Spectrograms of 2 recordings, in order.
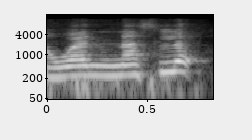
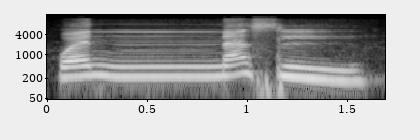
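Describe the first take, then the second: First: The final L is released with an added bounce. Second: The final L is held still without a bounce. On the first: The speaker calls it wrong. "Jangan wan nasl. Wan nasl dia tambah pula sifat qalqalah dekat lam" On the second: The speaker calls it right. "Lam matikan. Tergantung bunyi lam"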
